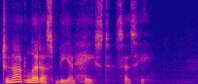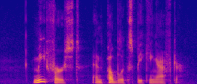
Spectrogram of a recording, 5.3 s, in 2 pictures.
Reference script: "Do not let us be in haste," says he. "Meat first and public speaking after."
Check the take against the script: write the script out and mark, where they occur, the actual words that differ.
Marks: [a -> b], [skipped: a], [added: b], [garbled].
"Do not let us be in haste," says he. "Meat first and public speaking after."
